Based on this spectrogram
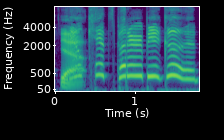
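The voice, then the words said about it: Weird put-on character voice. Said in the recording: “That was a weird voice.”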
